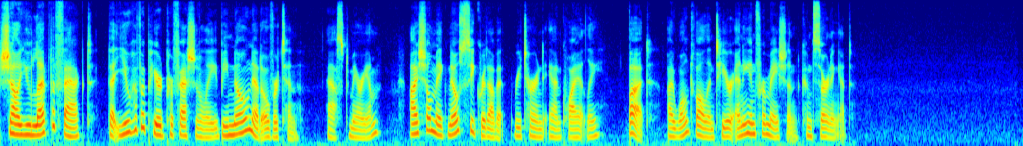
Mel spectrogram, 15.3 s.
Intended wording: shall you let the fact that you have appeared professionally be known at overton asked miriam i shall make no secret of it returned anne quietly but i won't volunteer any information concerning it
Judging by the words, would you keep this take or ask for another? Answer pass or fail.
pass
